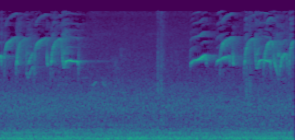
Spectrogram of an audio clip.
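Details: Long-eared owl parent and young on Tsushima: harsh, arching squeals with a high whistled edge, given in quick bursts of three or four, then a pause and another burst, over a steady low background rumble.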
